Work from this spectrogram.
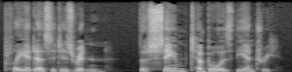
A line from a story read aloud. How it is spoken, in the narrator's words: instructed sharply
